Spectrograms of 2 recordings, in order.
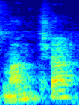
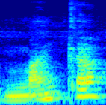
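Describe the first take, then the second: First: The middle consonant is a ch sound. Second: The middle consonant is a hard k sound.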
